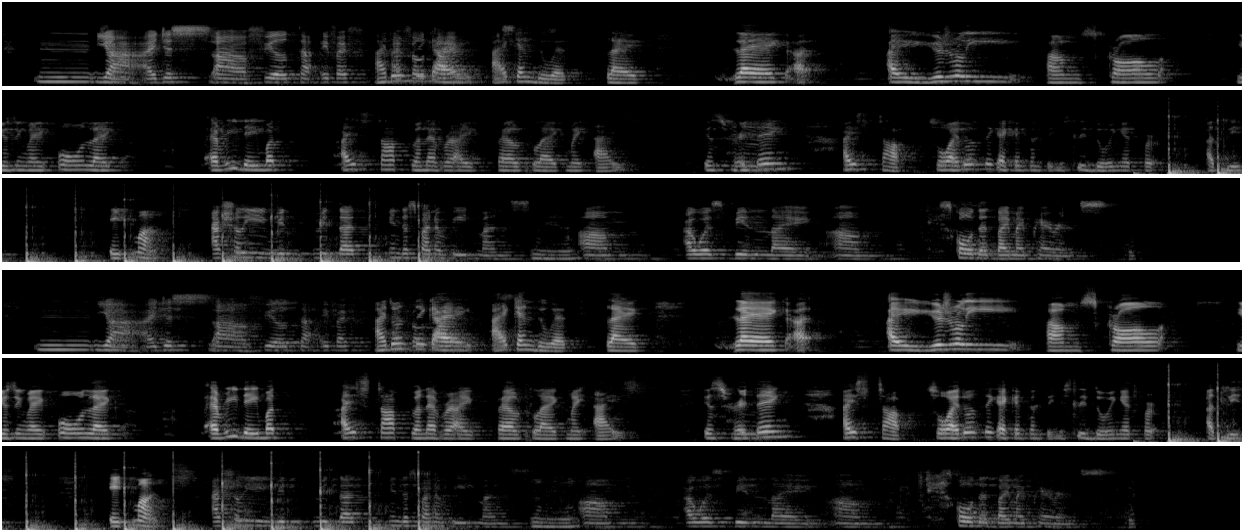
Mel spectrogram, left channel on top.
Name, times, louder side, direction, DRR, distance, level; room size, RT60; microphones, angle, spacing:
voice 1, 0.0-4.7 5.0-5.1 19.7-20.1 26.9-28.3 28.7-30.1 30.6-31.3 31.6-33.7 34.2-35.8, left 4 dB, 85° left, 4 dB, 2.7 m, -38 dB
voice 2, 3.7-5.6 6.0-6.7 7.2-8.1 8.8-10.1 10.4-11.6 12.3-13.5 14.4-15.1 15.7-18.6 19.4-21.4 21.7-23.9 24.4-24.8 25.9-26.7 30.1-30.6 34.0-34.3 36.1-36.2, right 6 dB, 75° right, 11 dB, 1.2 m, -31 dB
sound 1, 23.7-23.8 24.1-24.2 24.5-24.7 25.0-25.2 25.5-25.7 26.0-26.2 26.5-26.7 27.0-27.1 27.5-27.6 28.0-28.1 28.5-28.6 29.0-29.1, right 1 dB, 40° right, 1.6 m, -29 dB
28.0 x 12.5 x 8.3 m, 0.65 s
head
